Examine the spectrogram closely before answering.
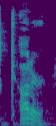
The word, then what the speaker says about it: Qatar: from goddamn I believe I believe the correct the correct pronunciation is cutter.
